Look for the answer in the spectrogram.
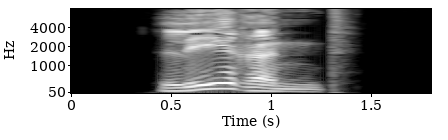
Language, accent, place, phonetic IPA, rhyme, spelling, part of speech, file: German, Germany, Berlin, [ˈleːʁənt], -eːʁənt, leerend, verb, De-leerend.ogg
- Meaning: present participle of leeren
